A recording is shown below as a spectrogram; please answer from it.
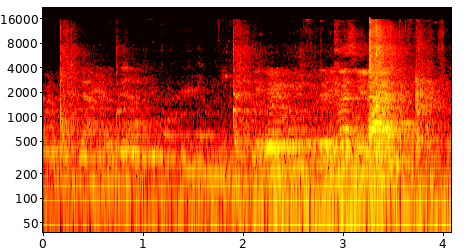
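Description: A badminton racket hitting a shuttlecock once, about three seconds in, over faint voices in the hall.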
